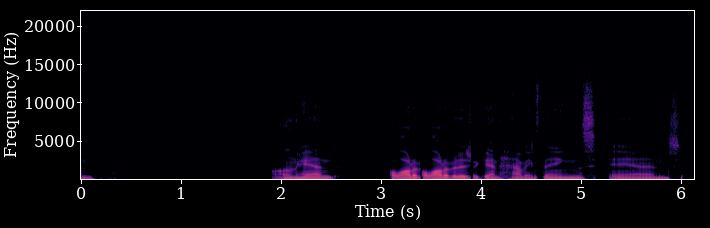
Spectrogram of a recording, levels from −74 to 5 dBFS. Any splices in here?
yes; 4 cuts; at 2.2 s, 3.4 s, 3.9 s, 4.6 s

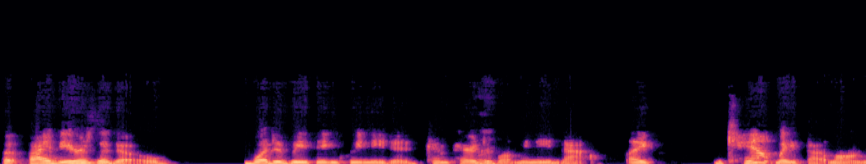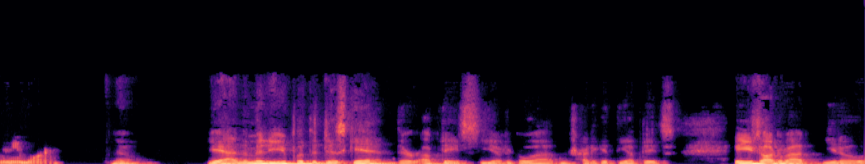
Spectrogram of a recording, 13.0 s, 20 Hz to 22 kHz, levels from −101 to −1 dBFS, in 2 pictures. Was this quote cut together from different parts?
no; 0 cuts

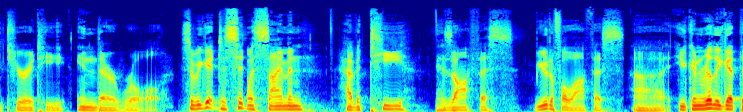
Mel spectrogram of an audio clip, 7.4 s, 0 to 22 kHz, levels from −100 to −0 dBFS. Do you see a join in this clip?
yes; 2 cuts; at 2.5 s, 4.4 s

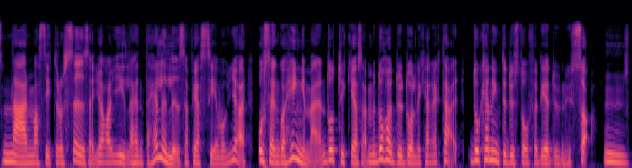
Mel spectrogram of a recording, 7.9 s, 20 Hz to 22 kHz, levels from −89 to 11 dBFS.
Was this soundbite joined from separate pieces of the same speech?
yes; 2 cuts; at 3.1 s, 5.8 s

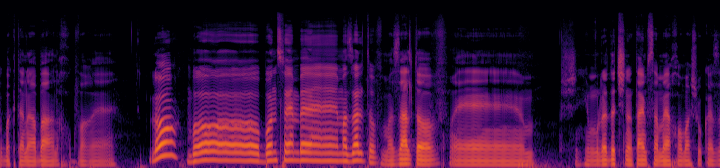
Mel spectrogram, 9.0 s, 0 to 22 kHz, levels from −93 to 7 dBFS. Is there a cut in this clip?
no; 0 cuts

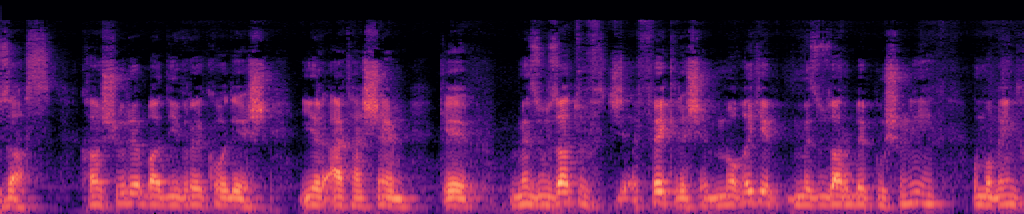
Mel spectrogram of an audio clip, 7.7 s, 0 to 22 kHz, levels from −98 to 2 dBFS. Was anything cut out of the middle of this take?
no; 0 cuts

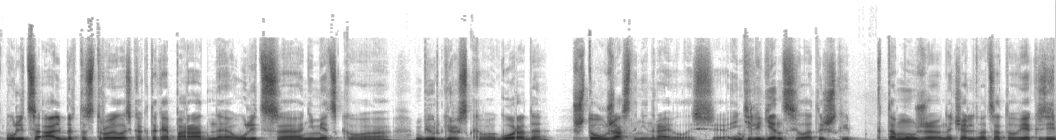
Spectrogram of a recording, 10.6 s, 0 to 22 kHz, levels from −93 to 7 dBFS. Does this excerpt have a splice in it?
no; 0 cuts

